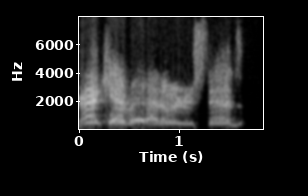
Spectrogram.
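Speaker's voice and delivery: very high-pitched, animated woman's voice with swinging pitch. Retelling how wife reacts to hearing a british accent: imitating wife. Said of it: "She'll get five seconds into it and be like".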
